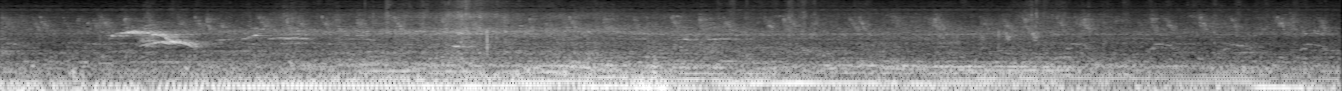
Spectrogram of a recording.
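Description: Outdoor ambience: a bird gives one short, curving call about a second and a half in. Fainter chirps and light ticks follow, over a steady low rumble.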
